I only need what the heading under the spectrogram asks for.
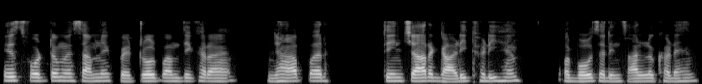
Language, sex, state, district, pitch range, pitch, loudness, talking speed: Hindi, male, Jharkhand, Palamu, 150-165 Hz, 155 Hz, -19 LUFS, 205 wpm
